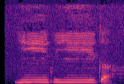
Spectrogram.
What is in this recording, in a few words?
"yɩɩg-yɩɩga", Mooré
